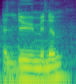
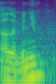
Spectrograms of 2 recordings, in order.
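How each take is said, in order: First: It is said with an American pronunciation. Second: It is said with a British pronunciation.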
